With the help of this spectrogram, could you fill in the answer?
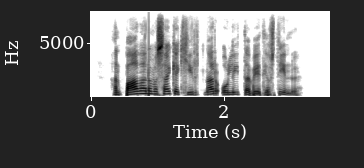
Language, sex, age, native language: Icelandic, female, 50-59, Icelandic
